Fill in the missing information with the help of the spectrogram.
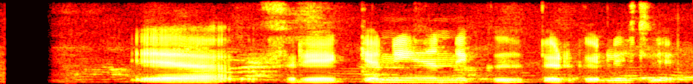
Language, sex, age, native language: Icelandic, male, 11, Icelandic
